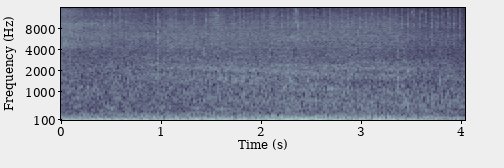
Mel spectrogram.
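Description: Low steady rumble of a car moving slowly, engine and road noise, growing loudest a little after two seconds in and easing off near the end.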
